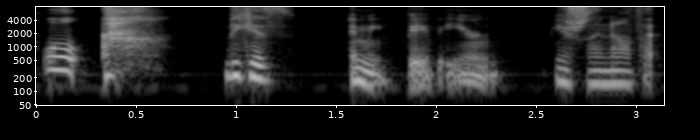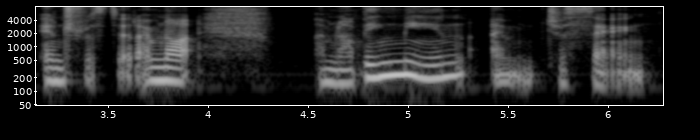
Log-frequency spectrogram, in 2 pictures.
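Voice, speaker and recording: A woman playing an affectionate, excitable researcher girlfriend in an intimate bedtime roleplay, speaking softly and breathily in a hesitant, chatty way close to the microphone. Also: low-pitched, no room sound. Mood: teasing, skeptical. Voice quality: breathy, soft, often near a whisper. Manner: hesitant, chatty, with sighs and giggles. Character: affectionate, rambling, excitable researcher girlfriend soothing her boyfriend to sleep. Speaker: voice actor. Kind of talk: intimate ASMR-style roleplay monologue.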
